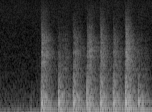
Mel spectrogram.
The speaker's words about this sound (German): Es klopft ans Fenster. Es ist wer draußen.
